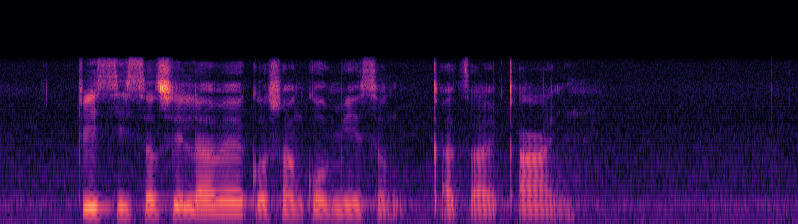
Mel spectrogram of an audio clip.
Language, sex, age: Tsonga, male, 19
